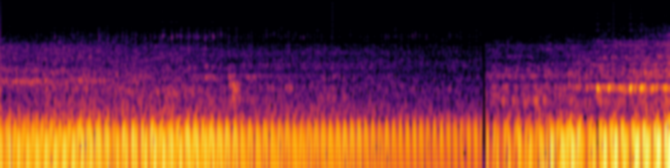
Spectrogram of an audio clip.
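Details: Yamaha Virago after front brake pad replacement and rotor smoothing to fix squeal: engine pulses steadily at low speed while braking, no squeal or scraping from the front brake; stops well.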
